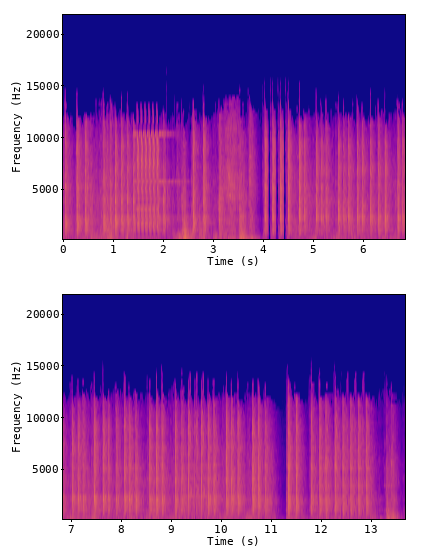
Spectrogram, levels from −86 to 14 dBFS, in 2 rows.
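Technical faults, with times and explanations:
0.99–2.98 s and 11.34–13.33 s, CD scratch ticks: each span holds a steady train of short ticks, about five or six per second, the longest around 7 ms. The rate matches one disc revolution per tick, so a single surface blemish is destroying more data per pass than error correction can rebuild. The player conceals the damaged samples, leaving brief clicks or micro-gaps that recur rhythmically.
1.45–1.93 s, 4.09–4.56 s, 9.34–9.73 s and 12.50–12.97 s, repeated frames: short blocks of compressed audio play back-to-back several times, producing a stutter. The first is a 78.4 ms block heard six extra times. The second and fourth repeat a 156.7 ms block three extra times, and the third repeats a 130.6 ms block three extra times. Each adds roughly 0.4–0.5 s of duplicated sound.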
